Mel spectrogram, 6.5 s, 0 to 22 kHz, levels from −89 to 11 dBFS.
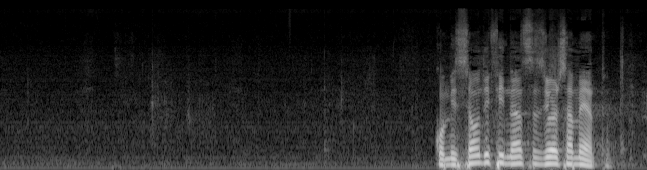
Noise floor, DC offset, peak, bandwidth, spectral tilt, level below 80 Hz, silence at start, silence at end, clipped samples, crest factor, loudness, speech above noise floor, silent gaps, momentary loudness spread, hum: -53 dBFS; under 0.1%; 0 dBFS; 12.5 kHz; -8 dB/octave; -42 dBFS; 4.35 s; 0.35 s; under 0.1%; 18 dB; -13 LUFS; 41 dB; none; 15 LU; none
